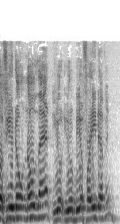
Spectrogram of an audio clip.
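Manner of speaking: usual speaking voice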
